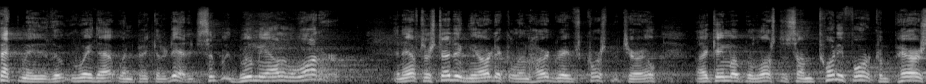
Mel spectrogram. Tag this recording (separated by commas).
Speech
